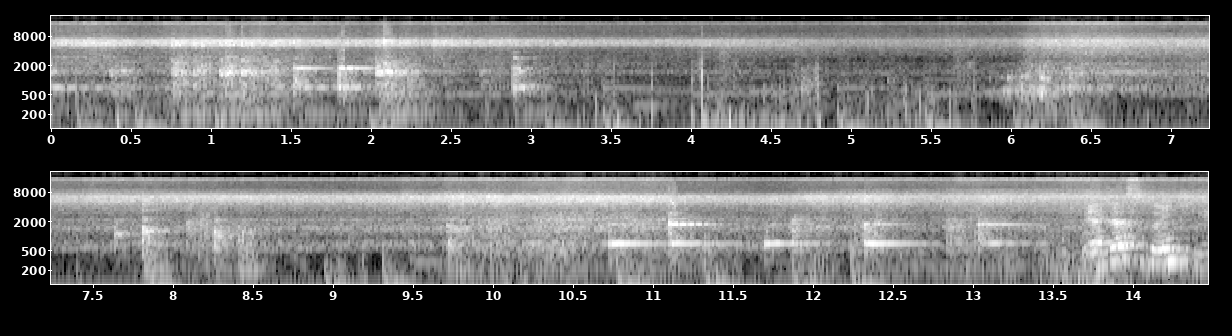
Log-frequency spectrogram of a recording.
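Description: Liver and carrots simmer in a pot with a steady hiss and sizzle of steam, punctuated by brief stirring and utensil clatter, while a person talks intermittently over the cooking noise.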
